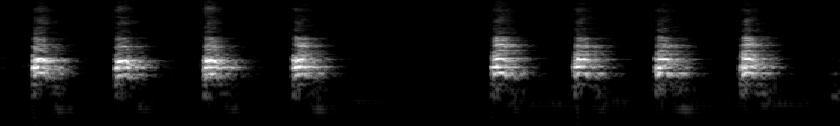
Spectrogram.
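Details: A Rottweiler, about to go for a walk, barks in deep, forceful single woofs: two bursts of four, spaced under a second apart.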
